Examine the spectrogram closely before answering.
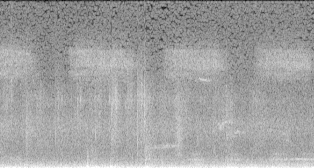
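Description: Performers shuffle and move about on a stage.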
